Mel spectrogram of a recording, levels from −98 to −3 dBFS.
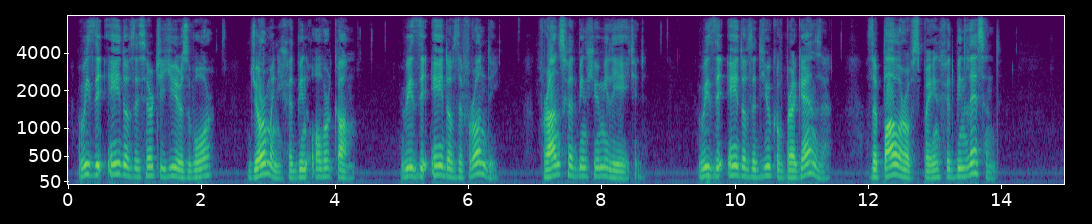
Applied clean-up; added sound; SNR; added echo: none; none; none; none.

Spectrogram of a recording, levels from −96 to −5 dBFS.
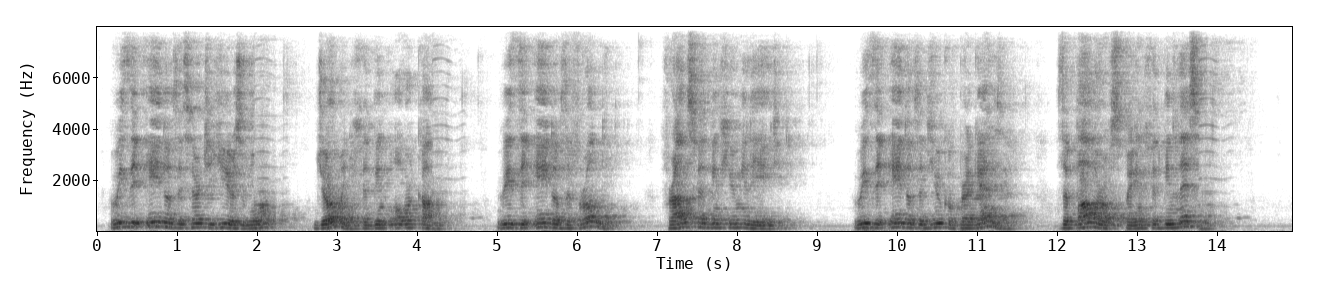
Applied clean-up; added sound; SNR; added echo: neural separator model SepFormer DNS4.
